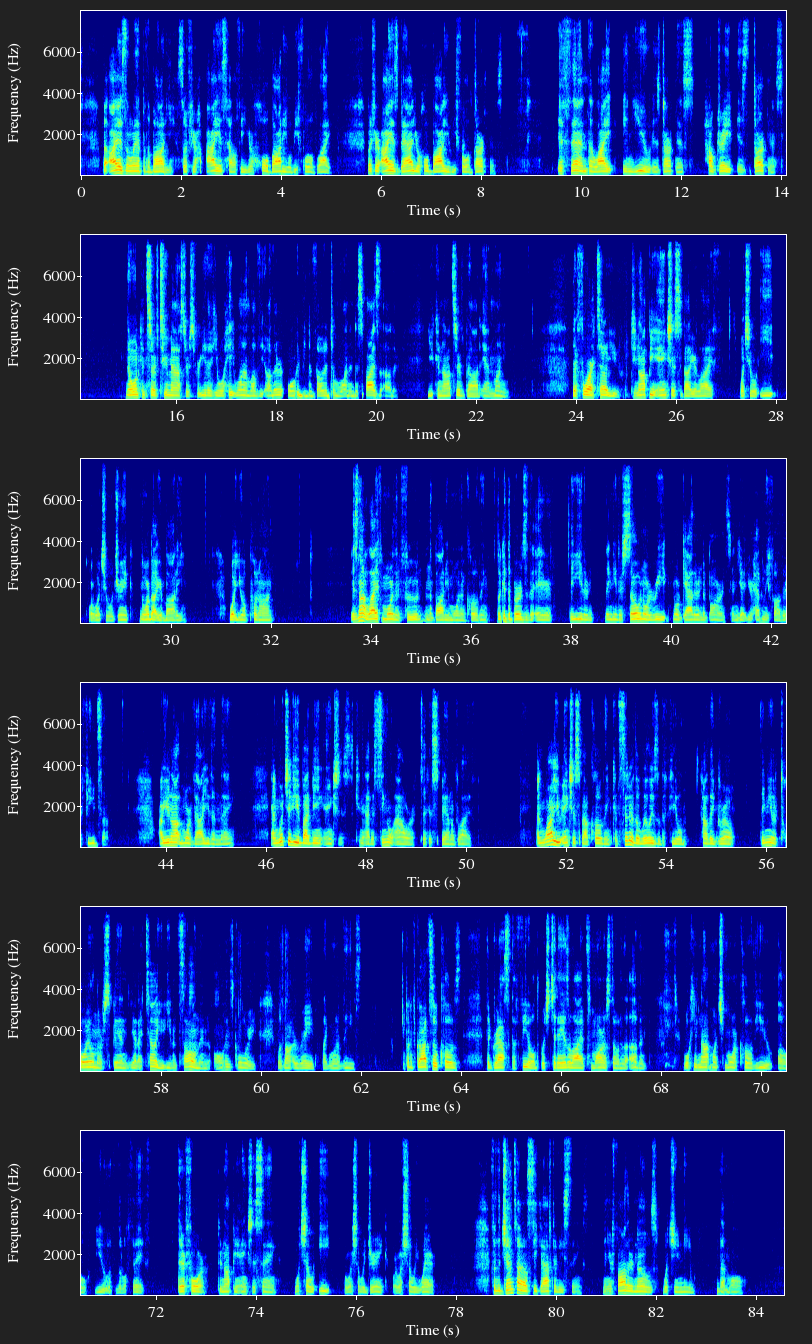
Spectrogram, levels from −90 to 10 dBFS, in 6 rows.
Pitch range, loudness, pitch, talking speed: 110-125 Hz, -26 LUFS, 120 Hz, 195 wpm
